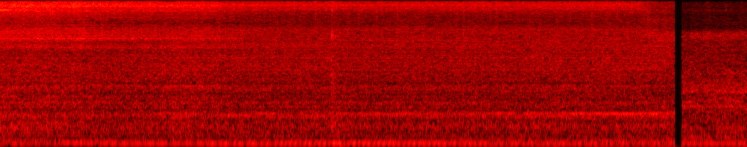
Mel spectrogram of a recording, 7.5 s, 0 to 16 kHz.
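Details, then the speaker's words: 2000 Chevy Tahoe Limited Vortec 350, running again after corrosion was found inside the distributor cap: low, smooth, even V8 rumble at a steady pace with no misses or stumbles; normal idle. "there we go he's running it's something just as dumb as a little bit of corrosion inside the distributor cap"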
